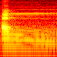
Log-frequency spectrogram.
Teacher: dia ada suara keluar melalui hidung bila sebut Nun ni tak boleh tidak mesti guna hidung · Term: huruf nun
